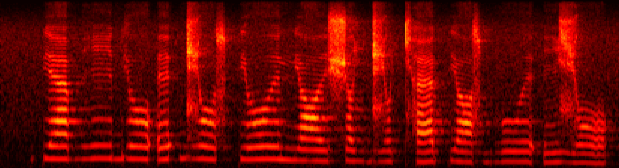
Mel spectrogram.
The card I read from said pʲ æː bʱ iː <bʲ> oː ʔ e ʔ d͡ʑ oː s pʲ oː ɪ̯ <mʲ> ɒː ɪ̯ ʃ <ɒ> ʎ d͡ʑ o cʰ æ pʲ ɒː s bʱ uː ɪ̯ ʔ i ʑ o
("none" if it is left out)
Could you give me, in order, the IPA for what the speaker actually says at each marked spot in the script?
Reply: bʲ, mʲ, ɒ

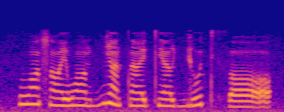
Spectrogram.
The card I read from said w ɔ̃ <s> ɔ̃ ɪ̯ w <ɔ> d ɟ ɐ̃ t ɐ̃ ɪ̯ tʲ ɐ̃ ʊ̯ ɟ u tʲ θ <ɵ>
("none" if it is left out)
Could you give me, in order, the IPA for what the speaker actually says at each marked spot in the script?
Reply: s, ɔ̃, ɔ

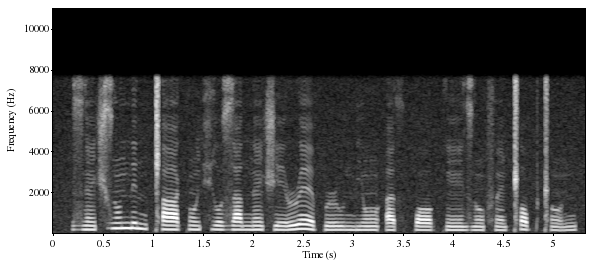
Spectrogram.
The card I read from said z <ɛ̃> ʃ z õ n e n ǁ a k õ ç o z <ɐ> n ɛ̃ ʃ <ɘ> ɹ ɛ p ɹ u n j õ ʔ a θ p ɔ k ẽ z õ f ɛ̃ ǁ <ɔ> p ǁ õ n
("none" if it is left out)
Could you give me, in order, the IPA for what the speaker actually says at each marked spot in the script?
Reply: ɛ̃, a, e, ɔ

